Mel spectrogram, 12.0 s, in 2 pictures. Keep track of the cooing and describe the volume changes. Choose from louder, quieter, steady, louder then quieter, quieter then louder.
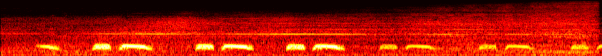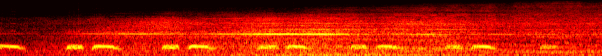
quieter.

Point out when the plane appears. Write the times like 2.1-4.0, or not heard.
0.0-11.9.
